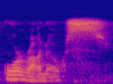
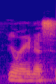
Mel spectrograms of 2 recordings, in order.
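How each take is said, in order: First: It is said the old Greek way. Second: It is said the common English way. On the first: The speaker calls it right. "The proper name of the planet" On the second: The speaker calls it wrong. "the pronunciation you hear more often these days. That is not accurate"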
